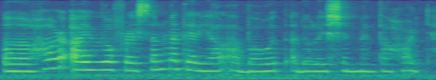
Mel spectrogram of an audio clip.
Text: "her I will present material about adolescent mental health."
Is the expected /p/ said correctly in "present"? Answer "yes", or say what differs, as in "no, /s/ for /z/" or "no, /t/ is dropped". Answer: no, /f/ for /p/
